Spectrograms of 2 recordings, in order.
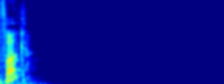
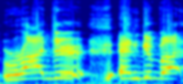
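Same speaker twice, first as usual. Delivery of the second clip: high laughing yell; real laughing hype; laughing shout; 6 semitones higher, slower than usual. Real, not acted.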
